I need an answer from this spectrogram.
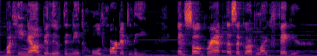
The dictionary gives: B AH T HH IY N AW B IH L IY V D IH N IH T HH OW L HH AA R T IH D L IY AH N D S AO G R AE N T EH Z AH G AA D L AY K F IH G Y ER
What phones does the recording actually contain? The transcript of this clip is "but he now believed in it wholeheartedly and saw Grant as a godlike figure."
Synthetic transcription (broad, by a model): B AH T HH IY N AW B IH L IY V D IH N IH T HH OW L HH AA R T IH D L IY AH N S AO G R AE N T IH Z AH G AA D L AY K F IH G Y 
